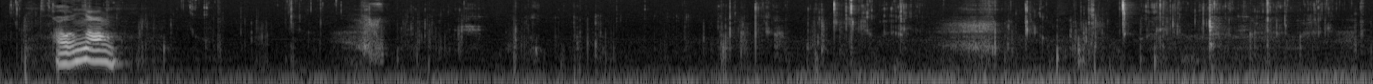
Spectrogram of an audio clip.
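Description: A metal spoon clinks and scrapes against an eggshell.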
